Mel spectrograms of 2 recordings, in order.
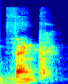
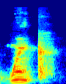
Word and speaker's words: Wenk: When I went to Vegas to have a meeting with those people, when I was representing Future Publishing, met with Jennifer uh, Wenk, uh, Venk. I keep wanting to pronounce it the German way, Wenk.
